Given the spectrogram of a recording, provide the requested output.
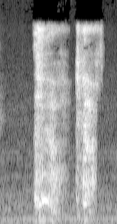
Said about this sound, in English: I've had this, like, I've been holding back a cough literally since we started, and I'm going to let it out now. That way I can explain it.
